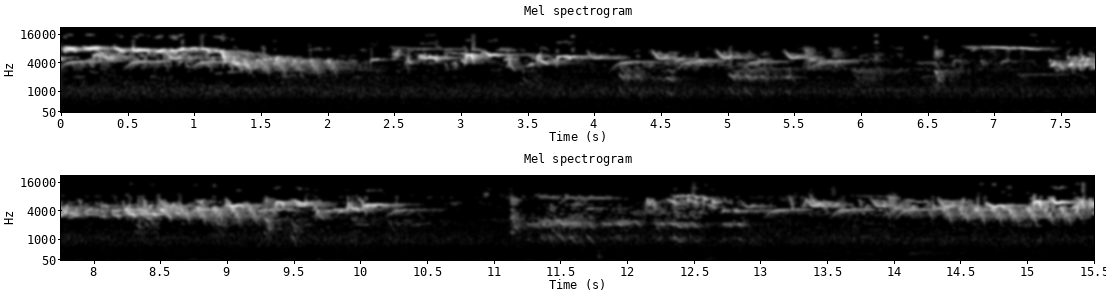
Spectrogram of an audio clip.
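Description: Small birds chirping and twittering faintly: quick high trills and chirps in several bunches, with a brief lull about ten seconds in.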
